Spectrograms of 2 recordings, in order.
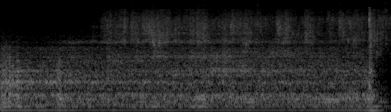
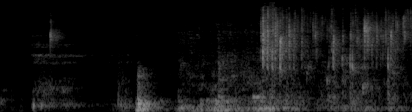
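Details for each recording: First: Off-grid well pump, reprimed and pipe taken apart at the pump house: steady rush of water pouring out over a faint low pump drone, then cutting off; pump moves water from well normally, leak suspected between pump house and house. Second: Off-grid private well, morning: thin, uneven trickle from the tap, splashing that comes and goes with silent gaps and no steady stream; water supply failing, cause not yet investigated.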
